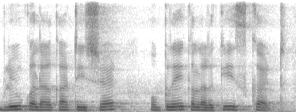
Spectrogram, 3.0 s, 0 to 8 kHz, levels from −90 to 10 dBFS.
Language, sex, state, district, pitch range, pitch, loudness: Hindi, female, Bihar, Sitamarhi, 180-210 Hz, 200 Hz, -29 LUFS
